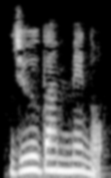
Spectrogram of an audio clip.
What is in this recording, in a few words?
"tenth", Japanese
